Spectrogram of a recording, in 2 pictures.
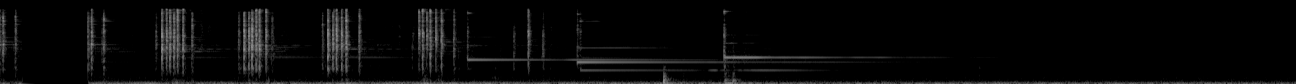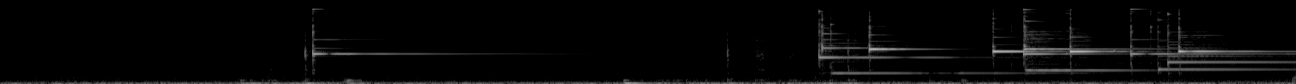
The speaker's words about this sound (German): so heißt ihr Stück, beginnt mit einer Spieluhrmelodie und einem Text von Andre Stanley, den er auf Basis früherer Schlafradiosendungen geschrieben hatte.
